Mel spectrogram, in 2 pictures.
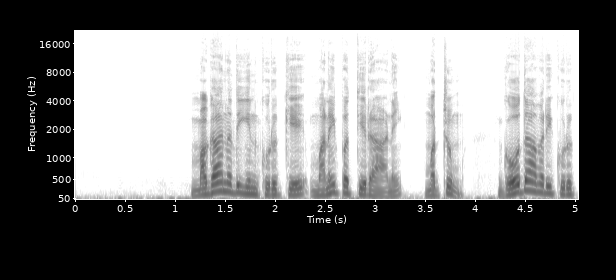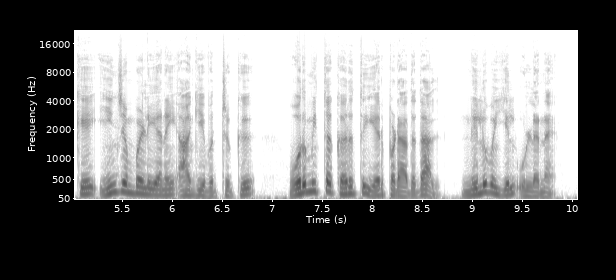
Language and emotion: Tamil, neutral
